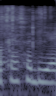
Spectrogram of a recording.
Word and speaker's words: quesadilla: Anyway, kalau quesadilla ini, itu ya bacanya quesadilla. Kalau bahasa Spanyol itu double L dibacanya mirip Y.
